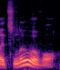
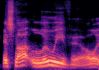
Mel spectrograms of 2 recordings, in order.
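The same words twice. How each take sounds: First: Louisville slurred to "LOO-uh-vul"; local pronunciation of Louisville. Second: Louisville with a full "LOO-ee-VILL"; Louisville as spelled. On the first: Correcting outsiders on Southern names, Louisville as "Loo-uh-vul". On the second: Showing how outsiders say it, Louisville as "Loo-ee-vill". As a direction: say Louisville letter by letter, clear "ee" and "ville". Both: Shown as a demonstration. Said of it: "Things aren't spoken as spelled".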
